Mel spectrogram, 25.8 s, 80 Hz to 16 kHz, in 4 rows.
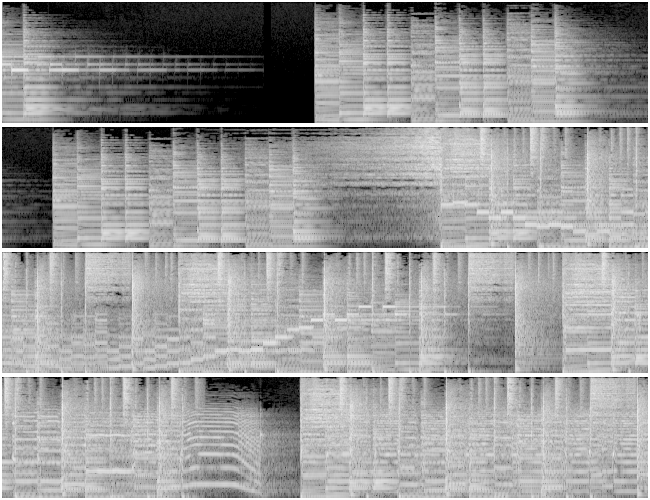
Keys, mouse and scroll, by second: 3.7 click, 10.2-11.0 ctrl+scroll up 2, 11.8 click, 14.2 click, 23.5 ctrl+scroll, 24.1-25.8 drag.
